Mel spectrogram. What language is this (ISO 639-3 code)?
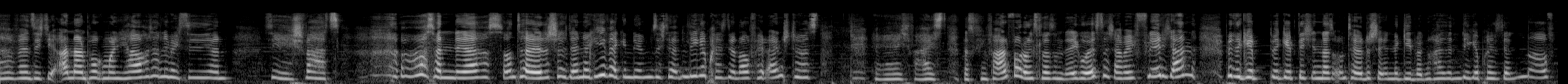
deu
